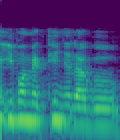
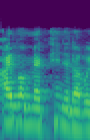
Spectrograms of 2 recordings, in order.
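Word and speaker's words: ivermectin: 또 이버맥틴, 우리나라에서 이버맥틴이라고 그렇게 읽는데 영어 미국 사람들 아이버맥틴이라고 읽어요. 이게 말 사상충 약이래요.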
